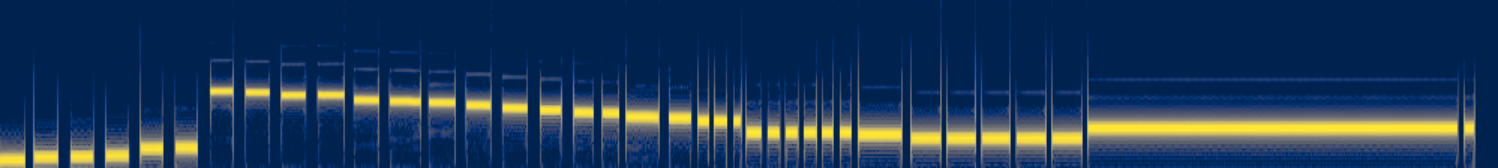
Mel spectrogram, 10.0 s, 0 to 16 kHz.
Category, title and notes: Sound effects > Other mechanisms, engines, machines
robot-speech
10 secs of robot speech
beep, robot, andorid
